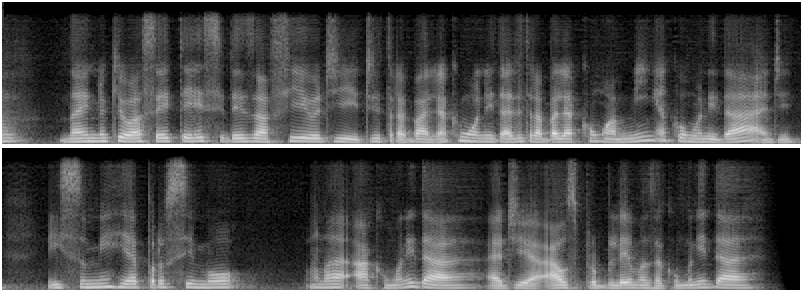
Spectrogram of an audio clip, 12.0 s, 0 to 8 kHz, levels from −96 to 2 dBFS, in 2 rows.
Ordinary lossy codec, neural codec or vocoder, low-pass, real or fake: none; codec, 16 kHz, about 1 kbps, DyCAST, with the encoder's durations; 7.2 kHz; fake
